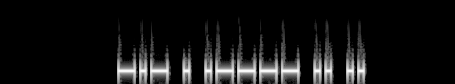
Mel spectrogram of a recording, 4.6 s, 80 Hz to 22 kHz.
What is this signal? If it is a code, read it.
Morse code, heard as a keyed tone, about 23 wpm, 700 Hz. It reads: KE1II
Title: USA Call Signs - 5 Characters - 2x Character Spacing - 22wpm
